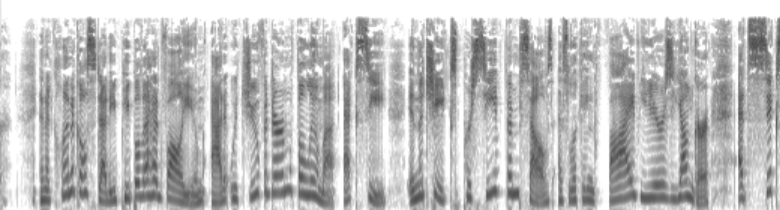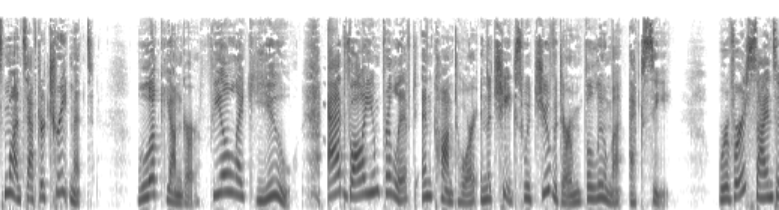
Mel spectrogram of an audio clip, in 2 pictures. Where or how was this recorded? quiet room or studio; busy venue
quiet room or studio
